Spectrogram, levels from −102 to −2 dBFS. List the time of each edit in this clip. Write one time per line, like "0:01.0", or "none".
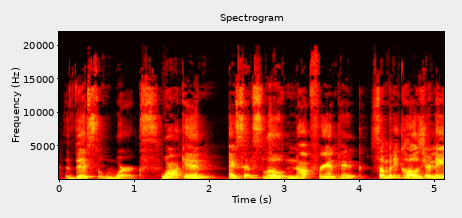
0:01.1
0:02.3
0:04.1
